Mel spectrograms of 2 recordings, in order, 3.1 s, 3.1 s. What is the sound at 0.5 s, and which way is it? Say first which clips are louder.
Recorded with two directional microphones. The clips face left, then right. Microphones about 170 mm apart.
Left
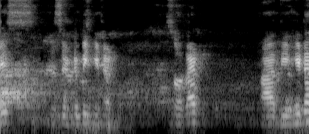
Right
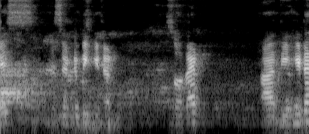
Speech: left 1 dB; 35° left (ahead or behind).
